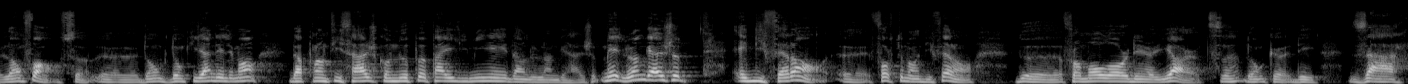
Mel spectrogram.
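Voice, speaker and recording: A male professor whose first language is Italian, giving a university lecture at a measured pace with frequent hesitations and fillers. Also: medium pitch, dark tone. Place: lecture hall.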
